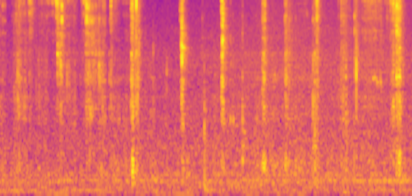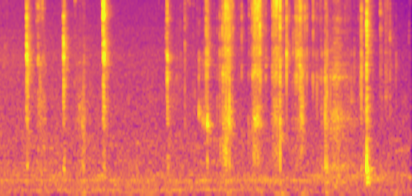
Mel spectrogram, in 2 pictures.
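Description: Close-up mouth sounds of someone biting and chewing an ice candy in a plastic sleeve: sharp, irregular crunches and wet smacks, about one to three a second.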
